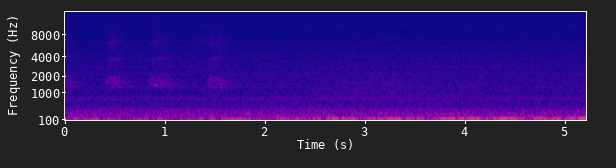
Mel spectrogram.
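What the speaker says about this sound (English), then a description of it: "There you go. I think that's crows." Crows on wires along a main street give three quick caws in the first two seconds, heard at a moderate distance over low traffic rumble that continues to the end.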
